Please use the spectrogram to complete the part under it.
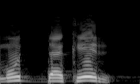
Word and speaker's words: مدكر: هذه الآية في سورة القمر، وكان يقرأها مدكر بتثقيل الدال، وقد فسرها الإمام أبو داود فقال: مضمومة الميم مو مفتوحة الدال مدكر مكسورة الكاف.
